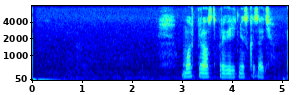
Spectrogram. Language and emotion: Russian, neutral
